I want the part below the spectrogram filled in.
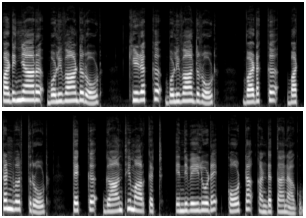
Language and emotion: Malayalam, neutral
